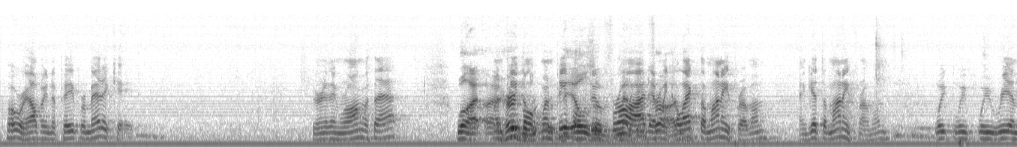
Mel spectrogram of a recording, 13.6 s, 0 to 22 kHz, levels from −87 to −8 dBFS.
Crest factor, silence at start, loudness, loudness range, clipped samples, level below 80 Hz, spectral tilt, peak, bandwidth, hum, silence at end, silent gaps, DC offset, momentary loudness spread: 20 dB; 0 s; -33 LUFS; 14 LU; under 0.1%; -48 dBFS; -7 dB/octave; -14 dBFS; 15.5 kHz; 60 Hz at -50 dBFS; 0 s; none; under 0.1%; 23 LU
